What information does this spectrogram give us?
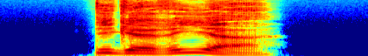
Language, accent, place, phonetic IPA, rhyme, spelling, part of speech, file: German, Germany, Berlin, [diɡeˈʁiːɐ̯], -iːɐ̯, digerier, verb, De-digerier.ogg
- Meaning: 1. singular imperative of digerieren 2. first-person singular present of digerieren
